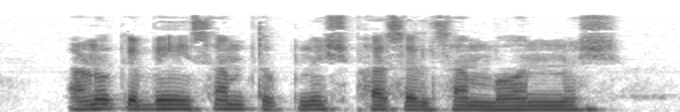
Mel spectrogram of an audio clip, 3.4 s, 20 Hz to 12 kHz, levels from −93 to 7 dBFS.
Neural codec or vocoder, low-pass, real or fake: none; 7.2 kHz; real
